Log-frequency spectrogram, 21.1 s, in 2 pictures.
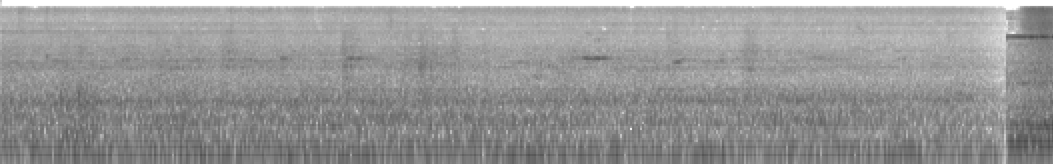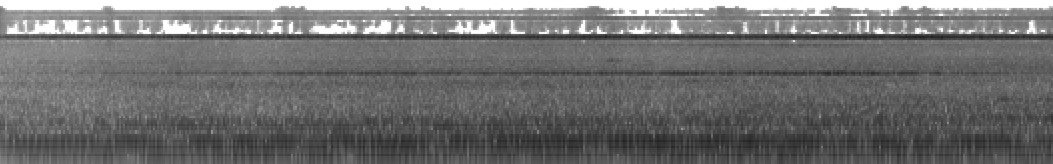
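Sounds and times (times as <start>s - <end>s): freight train rumbling past: 0.0s - 21.0s
high-pitched wheel squeal: 10.1s - 21.0s.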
